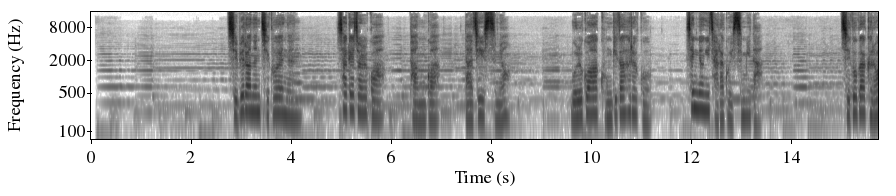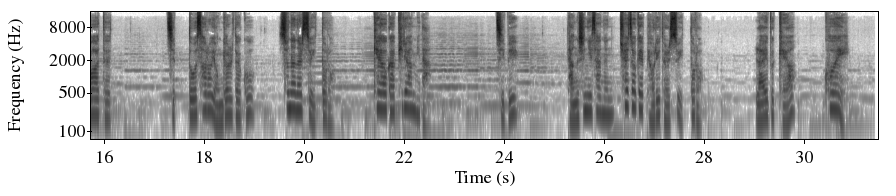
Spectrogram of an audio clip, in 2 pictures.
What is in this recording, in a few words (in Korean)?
차분한 느낌의 광고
